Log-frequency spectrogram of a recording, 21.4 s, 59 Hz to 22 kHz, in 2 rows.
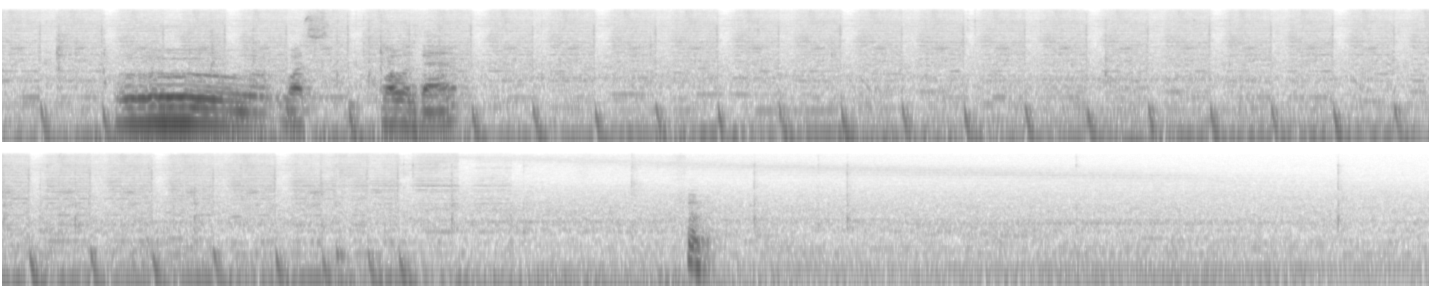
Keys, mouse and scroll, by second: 0.7 ctrl+Tab, 0.7 ctrl+z, 0.7 g, 1.1 ctrl+z, 1.4 ctrl+z, 2.9 shift+Tab, 5.0 g, 6.3 g, 8.5 g, 13.8 r, 15.0 r.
